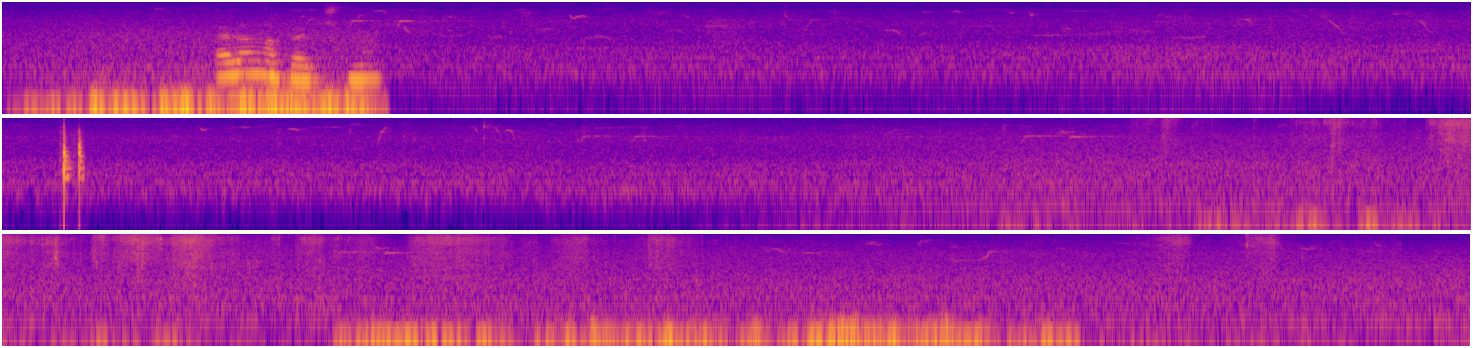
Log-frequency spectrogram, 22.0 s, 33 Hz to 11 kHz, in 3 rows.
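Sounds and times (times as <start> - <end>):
rustling: 13.0 - 21.7.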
